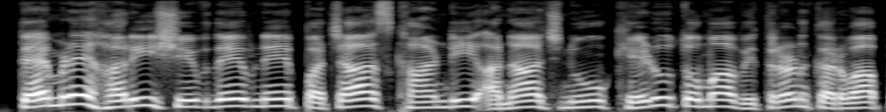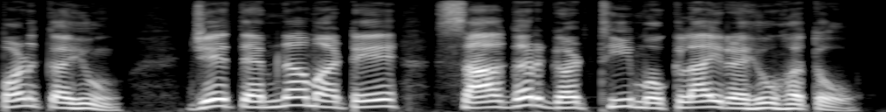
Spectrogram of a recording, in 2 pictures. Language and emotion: Gujarati, neutral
